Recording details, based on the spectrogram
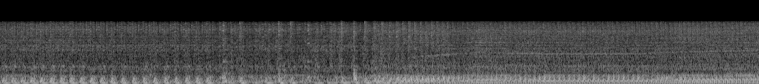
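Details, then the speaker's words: Isetta high-compression single-cylinder engine with dynastart after rewiring and fitting a heavy-duty electronic charge/starting relay: even putt at idle smoothing to a steady hum when revved; charge light goes out, about 13 volts, running healthy. "so turn the key charge light comes on engine fires up you'll see the charge light there is glowing a little bit if i wrap the engine up oh i just got though it goes off awesome i can hear the engine worrying"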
